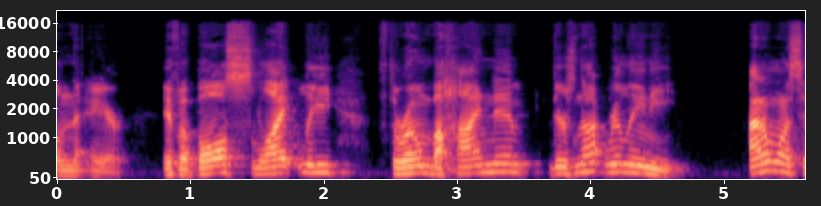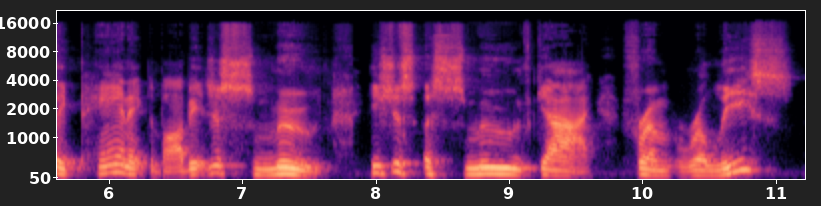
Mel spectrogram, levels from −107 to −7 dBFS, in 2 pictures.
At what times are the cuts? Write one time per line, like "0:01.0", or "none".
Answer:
0:06.3
0:07.8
